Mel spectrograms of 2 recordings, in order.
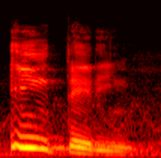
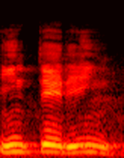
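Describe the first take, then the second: First: The stress falls on the first syllable. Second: The stress falls on the last syllable. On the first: The speaker calls it right. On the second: The speaker calls it wrong. "Ninguém dirá, por exemplo"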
